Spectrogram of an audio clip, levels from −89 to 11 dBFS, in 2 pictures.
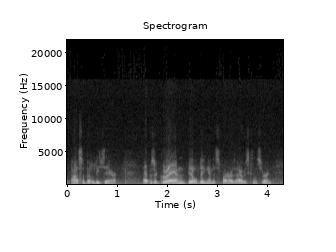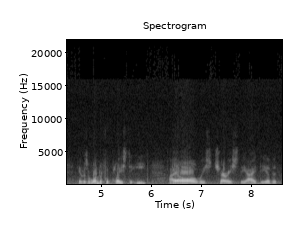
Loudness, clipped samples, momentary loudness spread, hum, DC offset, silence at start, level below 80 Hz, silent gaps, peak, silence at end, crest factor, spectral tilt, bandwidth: -25 LUFS; under 0.1%; 13 LU; none; under 0.1%; 0 s; -48 dBFS; none; -8 dBFS; 0.1 s; 16 dB; -8 dB/octave; 16 kHz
